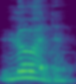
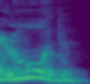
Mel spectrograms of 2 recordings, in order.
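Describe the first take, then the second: First: "L'Aude" loud, with an open o; emphatic correction to an open o in "L'Aude"; corrected vowel. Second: "l'Aude" with a long closed o; Lorrain-accented closed o in "l'Aude". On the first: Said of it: "pas l'Aude". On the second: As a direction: say "l'Aude" like lohd, as the slip to avoid. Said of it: "Oh, ouais, mon accent lorrain". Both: Shown as a demonstration.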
